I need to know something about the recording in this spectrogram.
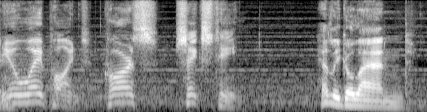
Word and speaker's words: Heligoland: Heligoland. That's gotta be it. H-E-L-I, Heli, go land. Heligoland.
